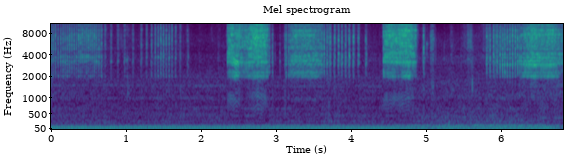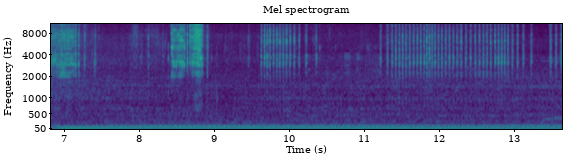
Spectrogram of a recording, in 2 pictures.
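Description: A heavy big-game conventional reel being cranked hard during a shark fight, its gears and handle working against the load. Short bursts of higher-pitched mechanical noise come every second or two over a steady low rumble.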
